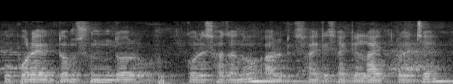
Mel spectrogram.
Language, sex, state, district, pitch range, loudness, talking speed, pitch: Bengali, male, Tripura, Unakoti, 105-110 Hz, -19 LUFS, 130 wpm, 110 Hz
